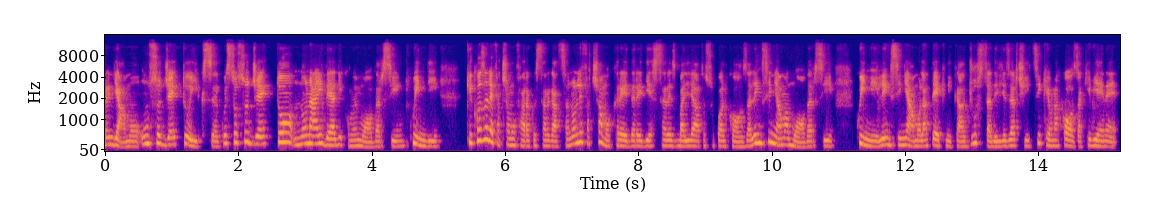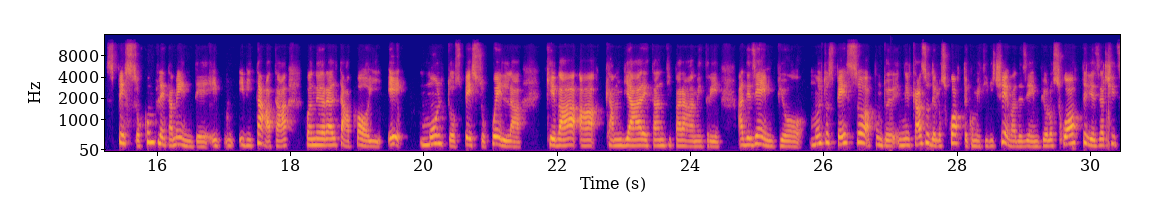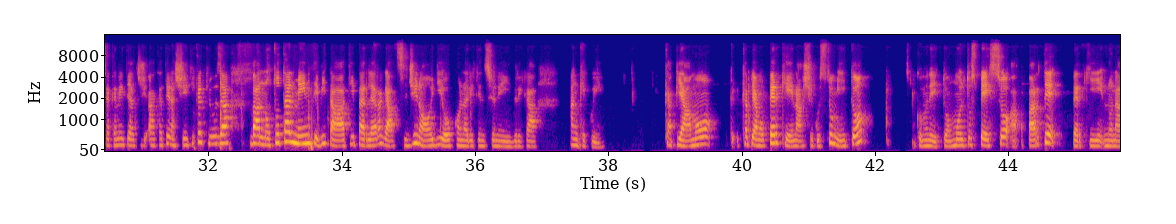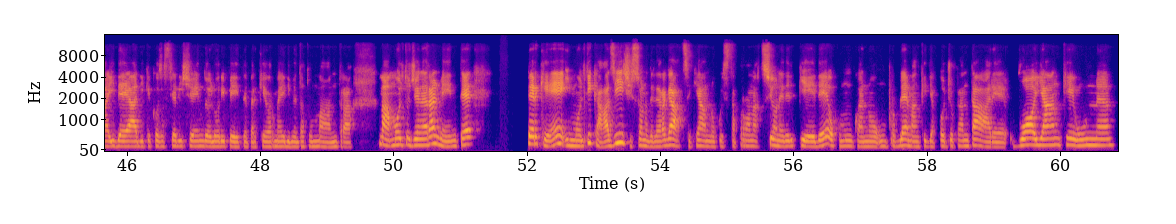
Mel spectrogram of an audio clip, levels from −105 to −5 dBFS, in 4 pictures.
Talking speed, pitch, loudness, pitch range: 165 wpm, 185 Hz, -29 LUFS, 170-225 Hz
